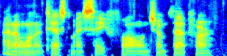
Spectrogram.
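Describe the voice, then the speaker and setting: A man's voice: deep voice, fairly even intonation, fast talker, vocal fry, pushed and bright. A man chatting casually with his group while playing an online game, with faint noise on the voice chat.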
